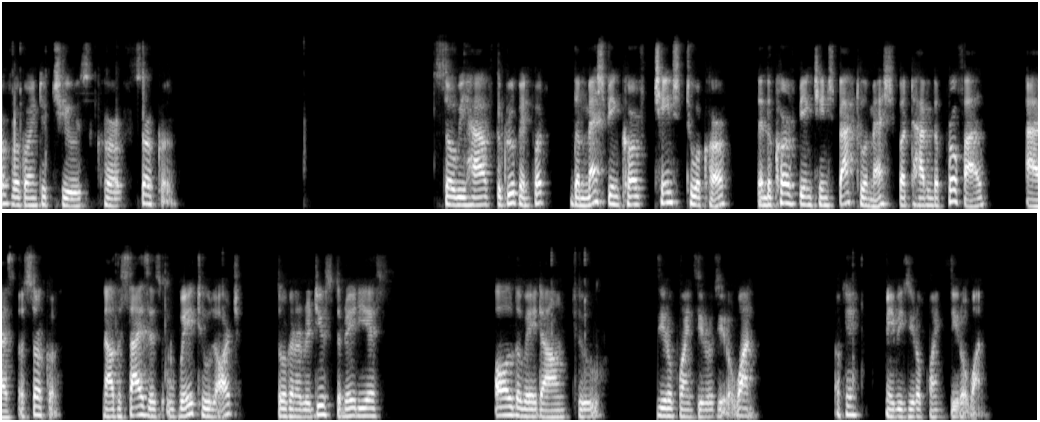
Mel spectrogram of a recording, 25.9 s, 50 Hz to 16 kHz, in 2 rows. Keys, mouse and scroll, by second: 3.8-4.9 drag, 4.9 ctrl+middle click, 5.8 shift+middle click, 14.4 middle click, 15.8-19.9 drag, 20.1-22.2 drag, 21.7 0, 23.6-25.8 drag.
